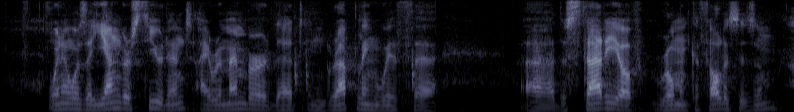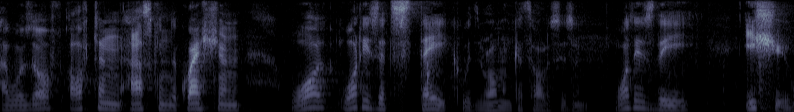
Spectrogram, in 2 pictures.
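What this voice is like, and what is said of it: Italian accent. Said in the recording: “bear with my Italian accent”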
